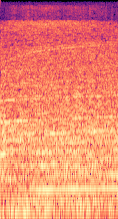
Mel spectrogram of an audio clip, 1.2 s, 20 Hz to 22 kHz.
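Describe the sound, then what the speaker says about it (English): McLaren race car engine revving steadily in Gran Turismo 7 at Fuji, a continuous droning mid-pitched tone with a sustained whine, alone and moderately loud. "That's McLaren."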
